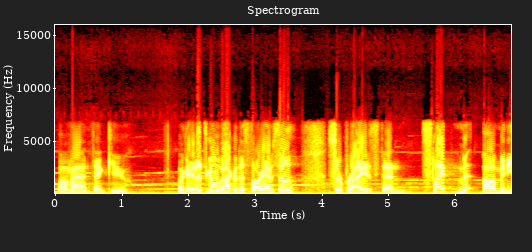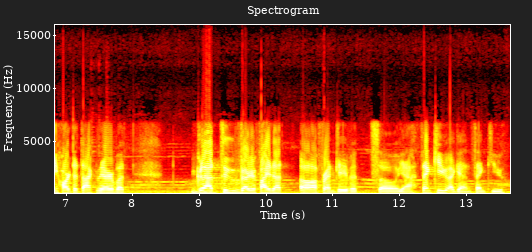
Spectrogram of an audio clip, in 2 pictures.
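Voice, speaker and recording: Male game streamer, higher-pitched, excitable and chatty, casual live delivery over clear game music. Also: a little slow, muffled recording. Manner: excitable, repeats thanks, chuckles often. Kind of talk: casual livestream chat. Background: game music and character voices.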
